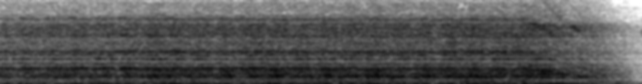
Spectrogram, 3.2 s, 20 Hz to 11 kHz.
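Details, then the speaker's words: Toyota MR-S fresh 1.8 20V turbo swap engine cranked on starter without spark plugs to build oil pressure: steady even smooth low churn about three seconds, turning freely, oil pressure built on starter alone; normal cranking. "at PSI of oil pressure on starter motor alone on a fresh engine mint chuff with that"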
